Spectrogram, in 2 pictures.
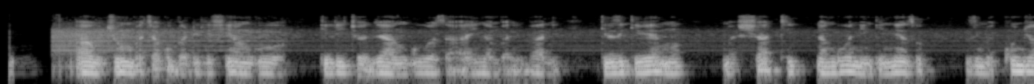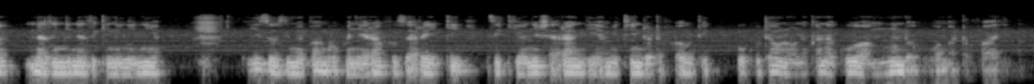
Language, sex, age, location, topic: Swahili, male, 25-35, Nairobi, finance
